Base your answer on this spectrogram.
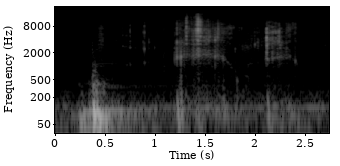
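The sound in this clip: Skittles candy is chewed with a few crisp, crunchy bites and soft mouth noises in between, faint and otherwise quiet.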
